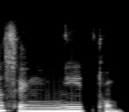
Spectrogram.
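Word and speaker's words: 생리통: Terus ada yang namanya sengnyitong ada yang pernah dengar enggak sengnyitong bacanya sengnitong sengnitong ini nyeri haid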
